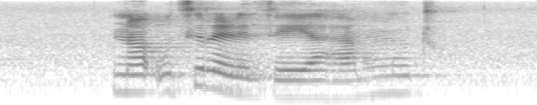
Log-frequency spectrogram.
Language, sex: Venda, female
